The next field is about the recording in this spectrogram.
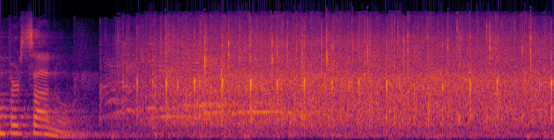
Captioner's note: audience applauding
